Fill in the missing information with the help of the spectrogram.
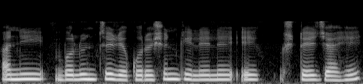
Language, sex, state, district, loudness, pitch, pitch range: Marathi, female, Maharashtra, Solapur, -13 LUFS, 225 Hz, 215-235 Hz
